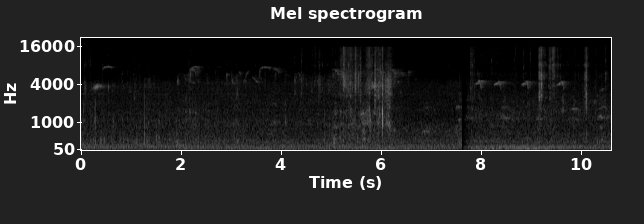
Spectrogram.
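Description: Faint background with a small bird chirping now and then, and a quick run of about four chirps near the end. A brief burst of noise comes about five seconds in.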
